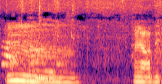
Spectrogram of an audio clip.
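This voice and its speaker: A woman vlogging casually on her phone at home, chatty and excitable, talking straight to her followers and laughing often. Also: fairly low pitch, drawn-out words, phone-quality sound, noisy background. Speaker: lifestyle vlogger. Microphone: phone held at arm's length.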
